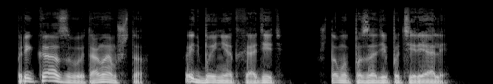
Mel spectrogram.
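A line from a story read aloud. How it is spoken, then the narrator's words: Displeased group grumbling. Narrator (Russian): недовольно заворчали они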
